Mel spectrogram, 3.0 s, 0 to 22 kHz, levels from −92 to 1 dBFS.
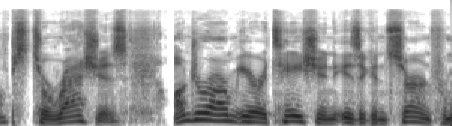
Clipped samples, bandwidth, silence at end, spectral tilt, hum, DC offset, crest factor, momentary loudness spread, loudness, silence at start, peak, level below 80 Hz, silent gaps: under 0.1%; 16 kHz; 0 s; -3 dB/octave; none; under 0.1%; 14 dB; 4 LU; -16 LUFS; 0 s; -2 dBFS; -62 dBFS; none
